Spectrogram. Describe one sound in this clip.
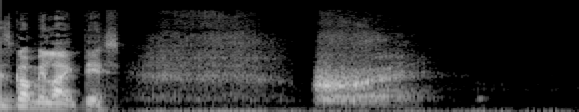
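A young man sobs and breathes out heavily, close by.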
